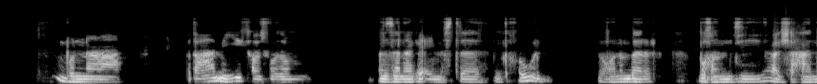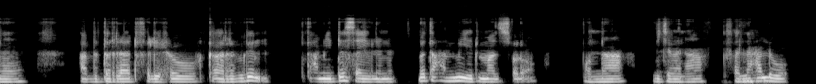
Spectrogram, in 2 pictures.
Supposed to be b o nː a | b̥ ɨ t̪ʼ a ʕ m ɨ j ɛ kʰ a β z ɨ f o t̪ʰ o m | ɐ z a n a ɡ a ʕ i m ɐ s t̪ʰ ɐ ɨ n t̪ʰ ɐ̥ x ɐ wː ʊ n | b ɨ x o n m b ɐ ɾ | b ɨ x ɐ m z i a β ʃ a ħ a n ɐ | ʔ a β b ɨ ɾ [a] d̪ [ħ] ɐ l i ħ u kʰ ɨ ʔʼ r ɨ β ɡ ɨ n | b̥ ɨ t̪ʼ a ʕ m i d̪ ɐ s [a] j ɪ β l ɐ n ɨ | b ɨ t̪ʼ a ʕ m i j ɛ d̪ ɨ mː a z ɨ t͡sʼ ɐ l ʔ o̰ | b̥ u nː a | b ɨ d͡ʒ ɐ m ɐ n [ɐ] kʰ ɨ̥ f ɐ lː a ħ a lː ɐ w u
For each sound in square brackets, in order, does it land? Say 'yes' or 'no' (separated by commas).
yes, no, yes, no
